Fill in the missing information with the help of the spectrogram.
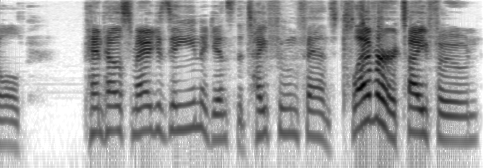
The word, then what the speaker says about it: Taifun: I'm just realizing right now, I think that's actually supposed to be pronounced Typhoon. It's spelt Taifun. That's what the fan is. But I think it's Typhoon.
